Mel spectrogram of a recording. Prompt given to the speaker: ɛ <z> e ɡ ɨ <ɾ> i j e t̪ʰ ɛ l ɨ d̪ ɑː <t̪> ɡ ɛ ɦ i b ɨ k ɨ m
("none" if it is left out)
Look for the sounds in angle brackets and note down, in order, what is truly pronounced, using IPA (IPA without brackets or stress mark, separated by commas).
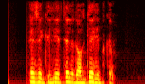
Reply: z, l, d̪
